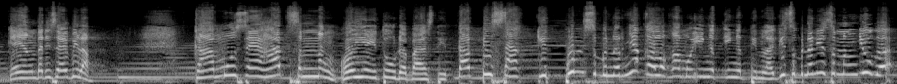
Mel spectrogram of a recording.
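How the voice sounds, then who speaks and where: A woman's voice: very high voice, expressive, a little fast, over music. A woman preacher giving a conversational sermon, talking straight to her listeners and asking them rhetorical questions. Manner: chatty, addresses listeners directly, asks rhetorical questions.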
